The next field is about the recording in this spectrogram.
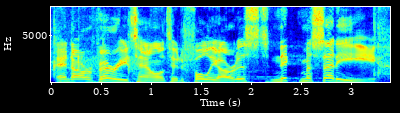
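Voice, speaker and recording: A male announcer delivers radio-show cast credits in a high voice with lively swings of pitch. The hall is reverberant, with an audience audible behind him. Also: moderate pace, faint music behind, a faint crowd.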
